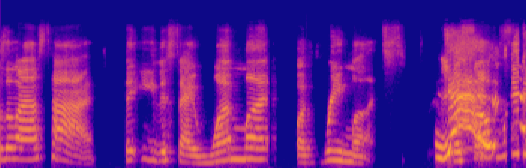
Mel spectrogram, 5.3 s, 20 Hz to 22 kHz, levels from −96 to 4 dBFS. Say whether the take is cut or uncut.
uncut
